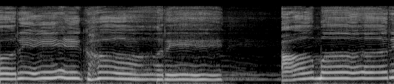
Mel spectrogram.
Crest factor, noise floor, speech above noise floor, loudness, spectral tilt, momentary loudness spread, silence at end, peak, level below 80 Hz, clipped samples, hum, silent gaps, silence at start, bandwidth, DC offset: 12 dB; -44 dBFS; 22 dB; -22 LUFS; -2.5 dB/octave; 5 LU; 0 s; -12 dBFS; -52 dBFS; under 0.1%; none; none; 0 s; 16 kHz; under 0.1%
